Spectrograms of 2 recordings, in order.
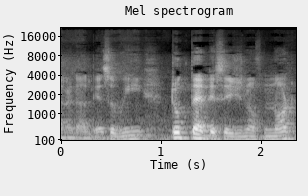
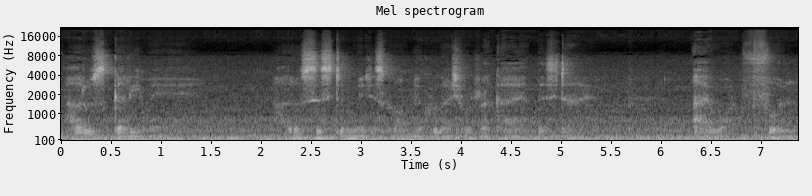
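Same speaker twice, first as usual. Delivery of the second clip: low, much softer, husky threatening whisper; menacing film dialogue; 8 semitones lower, 15 dB quieter, much faster than usual. Shown as a demonstration. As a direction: whisper it like a cop about to take revenge. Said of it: "Say a dialogue from Deva". (धीमी, डरावनी फुसफुसाहट में फ़िल्मी dialogue)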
